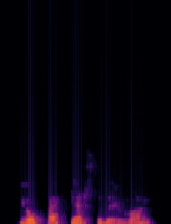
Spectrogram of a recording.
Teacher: not so sure if you know it definitively so you rise so you raise your voice in order to signify that you don't know the answer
